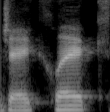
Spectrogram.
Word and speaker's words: Jay Clique: If you're a Spotify head, or, you know, iTunes or Apple Music even, you can go there, just type in Jay Clique. The Clique is spelled like Clique, so it's CLIQUE, just for those who don't know, and Jay is JAY.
